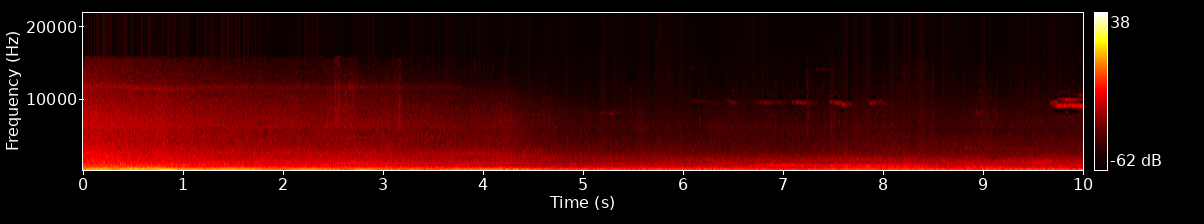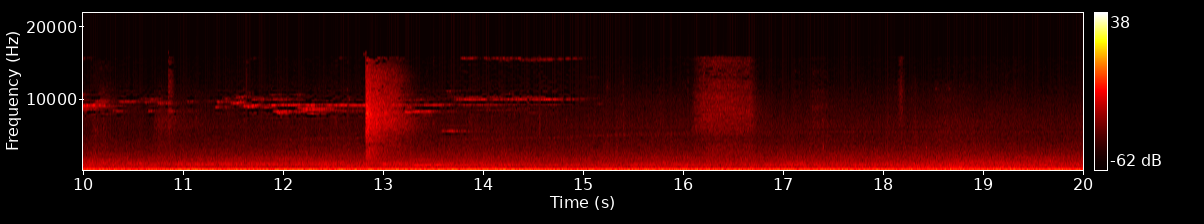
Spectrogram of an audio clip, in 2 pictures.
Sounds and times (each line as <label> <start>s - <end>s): buses pass by 0.0s - 20.0s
